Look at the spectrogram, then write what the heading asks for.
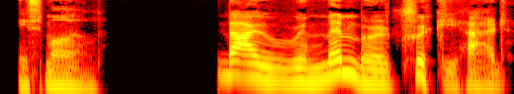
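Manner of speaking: lightly played old man smiling at a memory; warmly recalling a little brother; fond reminiscence. A narrator's reading. Thurgood recalls his brother.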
